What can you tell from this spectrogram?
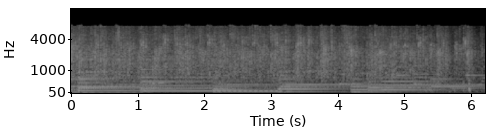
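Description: A church audience claps steadily and continuously for several seconds to give praise, a dense wash of hand claps layered over sustained, shifting chords of organ-like music.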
